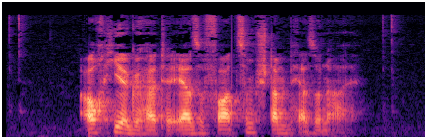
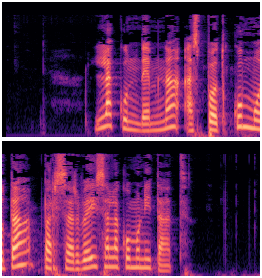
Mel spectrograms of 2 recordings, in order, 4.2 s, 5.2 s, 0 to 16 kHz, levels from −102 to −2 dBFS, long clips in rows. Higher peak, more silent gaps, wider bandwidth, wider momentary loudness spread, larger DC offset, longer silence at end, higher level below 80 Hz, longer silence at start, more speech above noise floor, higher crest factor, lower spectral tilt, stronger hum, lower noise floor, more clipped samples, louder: about the same, 0 dBFS vs 0 dBFS; neither; about the same, 11.5 kHz vs 11.5 kHz; first, 12 LU vs 8 LU; neither; about the same, 0.8 s vs 0.75 s; second, -64 dBFS vs -46 dBFS; second, 0.8 s vs 0.95 s; about the same, 50 dB vs 49 dB; about the same, 22 dB vs 20 dB; about the same, -3 dB/octave vs -3 dB/octave; neither; about the same, -70 dBFS vs -68 dBFS; neither; about the same, -20 LUFS vs -19 LUFS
